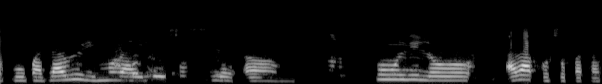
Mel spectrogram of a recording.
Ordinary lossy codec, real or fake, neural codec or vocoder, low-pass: none; real; none; 5.4 kHz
